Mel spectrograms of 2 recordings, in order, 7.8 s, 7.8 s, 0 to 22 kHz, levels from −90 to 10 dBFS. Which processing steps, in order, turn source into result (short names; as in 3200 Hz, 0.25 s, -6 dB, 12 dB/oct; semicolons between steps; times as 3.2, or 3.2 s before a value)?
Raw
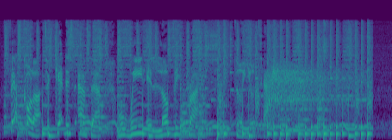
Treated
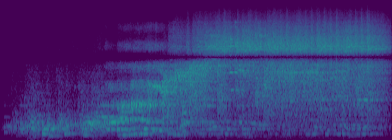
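wavefolder -34 dBFS; AGC gain up to 15 dB; on a send: feedback echo 97 ms, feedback 59%, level -5 dB; on the sum: reverb removal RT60 1.1 s; 2.08–3.26 ripple EQ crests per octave 1.2, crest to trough 16 dB; non-linear reverb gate 0.35 s falling, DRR 1.5 dB; low-pass sweep 350 Hz -> 5200 Hz, 1.61–4.54; Butterworth band-stop 4100 Hz, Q 2.3; differentiator; compressor 4:1, threshold -36 dBFS, peak gain reduction 9.5 dB; lo-fi delay 0.284 s, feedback 35%, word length 10-bit, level -13 dB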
